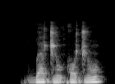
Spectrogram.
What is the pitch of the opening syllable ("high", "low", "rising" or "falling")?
low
